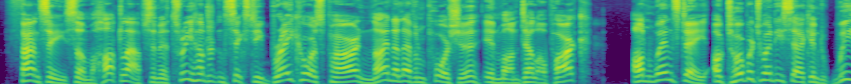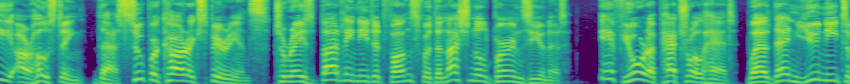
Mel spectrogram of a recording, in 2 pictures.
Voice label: radio ad fast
